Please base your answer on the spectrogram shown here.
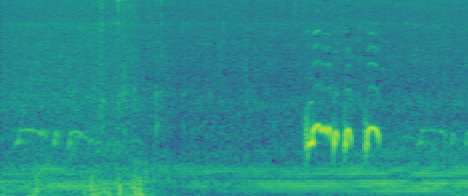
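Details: Zebra dove at a cemetery, a bird used to lure wild doves. One clear cooing phrase of a few quick mellow notes ending in a short roll. Fainter coos sound at the start and end over a low engine-like rumble.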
